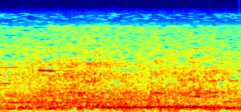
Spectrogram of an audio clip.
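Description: Steady drone of a single-engine agricultural aircraft's engine in flight.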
